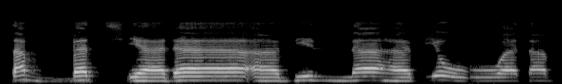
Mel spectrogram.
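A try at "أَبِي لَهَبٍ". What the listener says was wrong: Jangan double L, abil. Tapi panjang. Abi lahabiu. Tahan dulu.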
